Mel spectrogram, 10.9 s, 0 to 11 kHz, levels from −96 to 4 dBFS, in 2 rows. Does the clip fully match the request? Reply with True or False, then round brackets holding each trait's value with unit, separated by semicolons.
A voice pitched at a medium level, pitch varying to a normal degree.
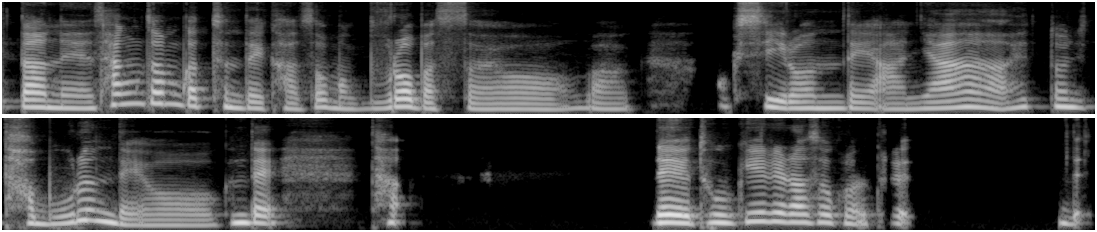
False (205 Hz; 5.0 semitones)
